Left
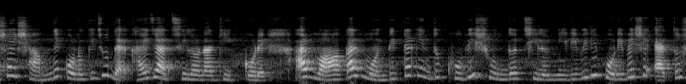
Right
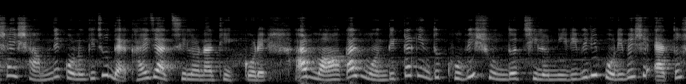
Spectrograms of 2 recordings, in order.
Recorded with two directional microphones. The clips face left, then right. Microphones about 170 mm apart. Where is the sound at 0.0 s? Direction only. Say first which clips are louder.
Even; 15° right (ahead or behind).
